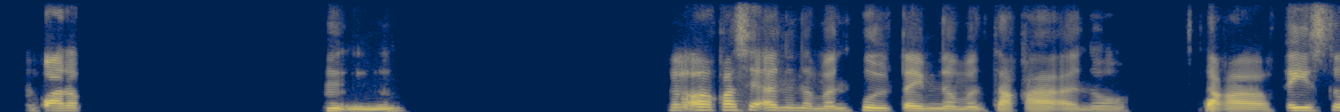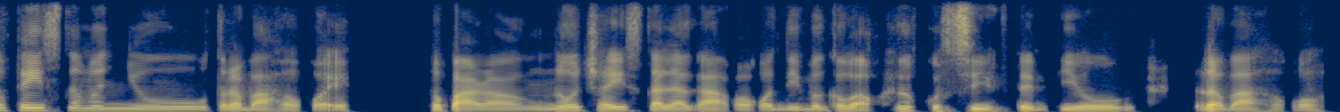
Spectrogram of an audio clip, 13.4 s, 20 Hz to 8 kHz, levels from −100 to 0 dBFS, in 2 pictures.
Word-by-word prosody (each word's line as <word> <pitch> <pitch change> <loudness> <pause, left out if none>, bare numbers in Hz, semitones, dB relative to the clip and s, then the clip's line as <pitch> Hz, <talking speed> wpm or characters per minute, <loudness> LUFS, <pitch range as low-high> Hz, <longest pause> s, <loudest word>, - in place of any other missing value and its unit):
Parang 170 -1 +4 1.2
Mm. 140 -1 0 1.3
Oo 195 +1 +4
kasi 210 -2 +3
ano 180 -2 0
naman, 150 -2 -3
full 175 -3 +3
time 155 -2 +1
naman 135 -3 -3
saka 140 -2 +1
ano, 115 -1 -9 0.3
saka 135 -2 +4
face 180 -2 +3
to 190 - -2
face 175 -2 +2
naman 155 -3 -4
yung 140 -2 -4
trabaho 115 -5 -1
ko - - -2
eh, - - -4 0.4
so - - +3
parang 125 -1 +3
no 140 +1 +2
choice 135 -1 0
talaga 125 -3 +2
ako 115 +2 -3
kundi 125 0 -4
magawa 125 +2 +1
ako 150 -1 -4
ng - - -40
consistent 125 -3 0
yung 120 0 0 0.2
trabaho 115 -5 +2
ko. 110 +1 -4
135 Hz, 150 wpm, -24 LUFS, 125-150 Hz, 1.3 s, Parang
